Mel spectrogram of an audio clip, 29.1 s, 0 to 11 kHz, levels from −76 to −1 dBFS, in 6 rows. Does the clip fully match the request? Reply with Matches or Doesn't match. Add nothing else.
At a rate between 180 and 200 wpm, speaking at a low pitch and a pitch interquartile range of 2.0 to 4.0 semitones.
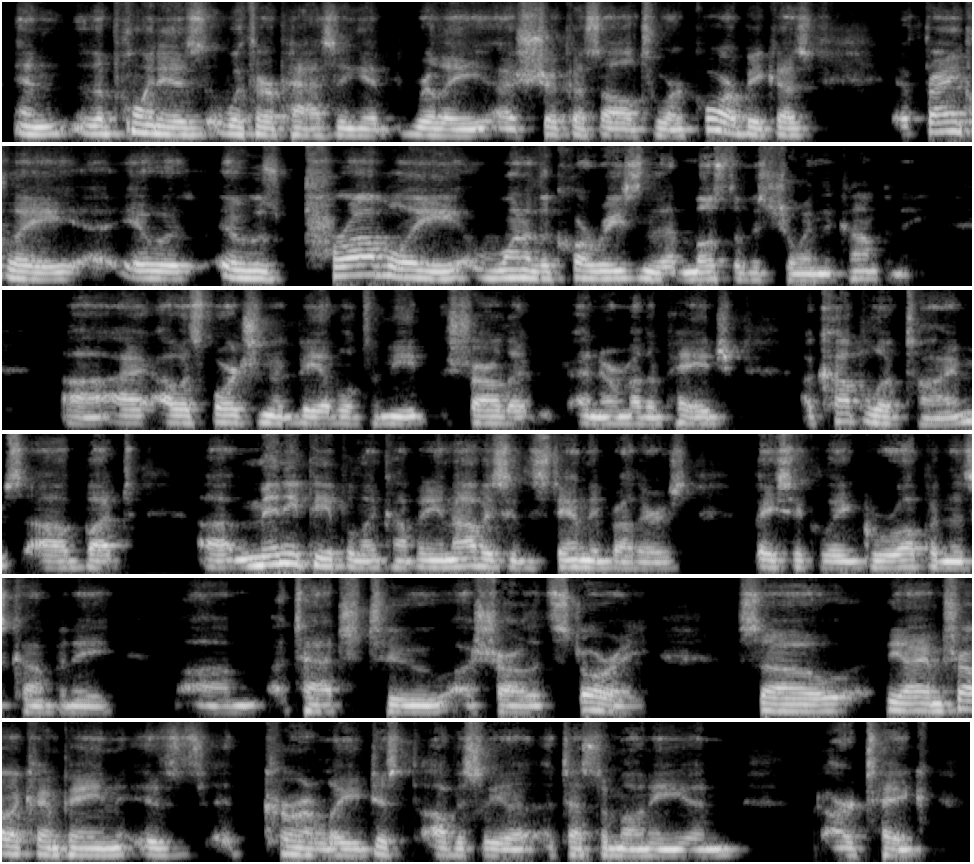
Matches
